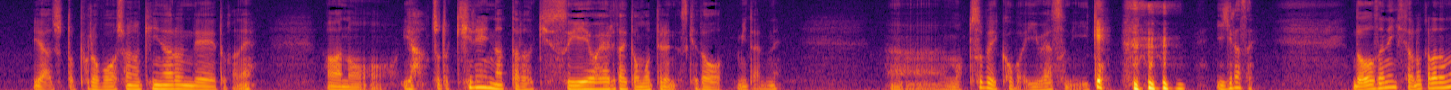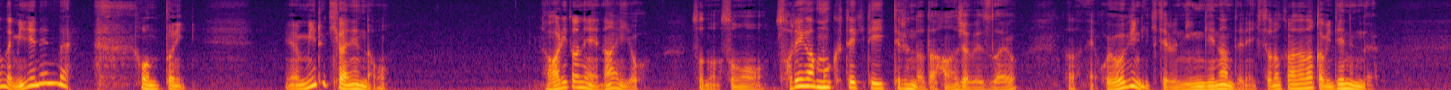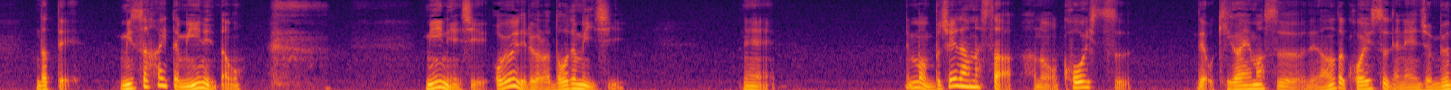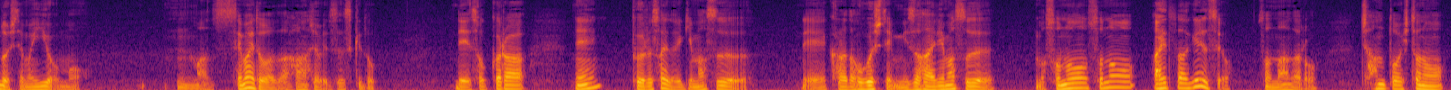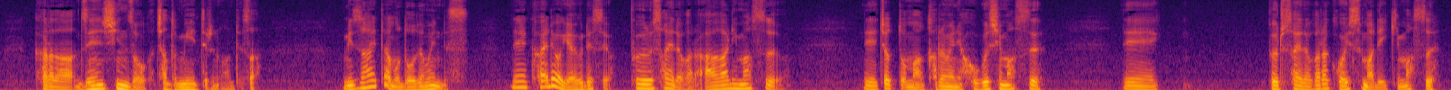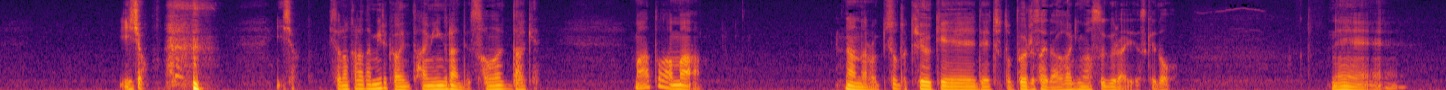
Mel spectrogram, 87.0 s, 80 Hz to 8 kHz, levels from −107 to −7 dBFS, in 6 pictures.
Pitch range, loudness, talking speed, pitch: 95-130 Hz, -28 LUFS, 320 characters per minute, 110 Hz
